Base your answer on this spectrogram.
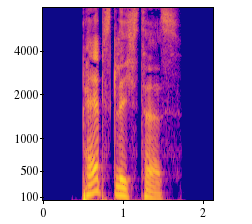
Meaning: strong/mixed nominative/accusative neuter singular superlative degree of päpstlich
- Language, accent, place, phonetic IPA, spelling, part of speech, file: German, Germany, Berlin, [ˈpɛːpstlɪçstəs], päpstlichstes, adjective, De-päpstlichstes.ogg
